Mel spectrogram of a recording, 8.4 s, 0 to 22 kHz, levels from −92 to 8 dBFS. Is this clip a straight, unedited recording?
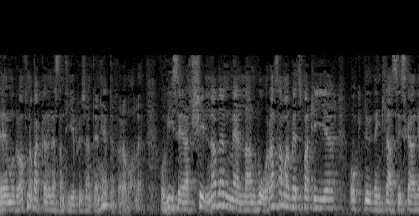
yes; 0 cuts

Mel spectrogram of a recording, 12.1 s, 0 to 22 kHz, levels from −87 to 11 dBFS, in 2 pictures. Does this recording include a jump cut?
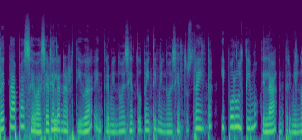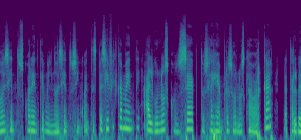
yes; 6 cuts; at 1.0 s, 4.3 s, 5.2 s, 5.6 s, 10.2 s, 11.0 s

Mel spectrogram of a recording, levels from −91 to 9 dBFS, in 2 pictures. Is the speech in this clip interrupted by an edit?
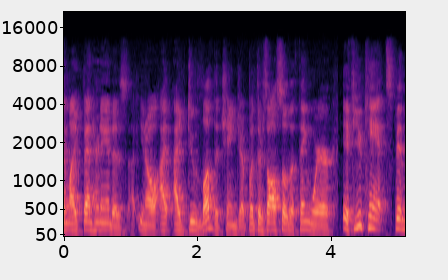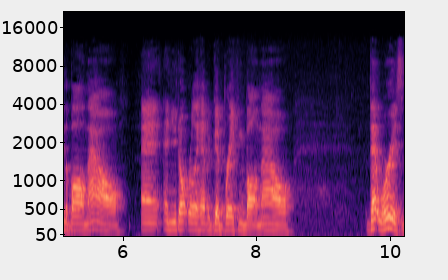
yes; 1 cut; at 4.1 s

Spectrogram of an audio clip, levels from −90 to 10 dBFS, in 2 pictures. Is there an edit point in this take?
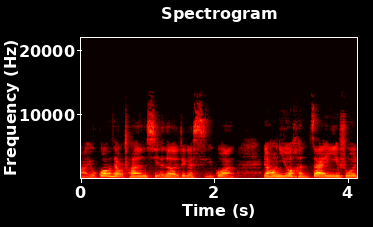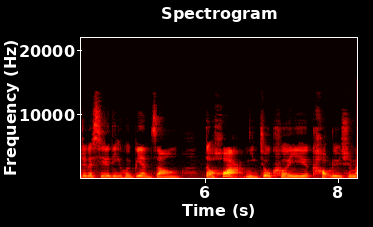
no; 0 cuts

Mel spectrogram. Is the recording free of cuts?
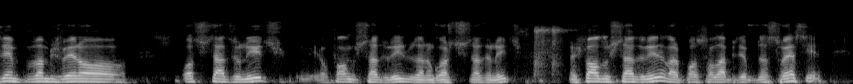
yes; 0 cuts

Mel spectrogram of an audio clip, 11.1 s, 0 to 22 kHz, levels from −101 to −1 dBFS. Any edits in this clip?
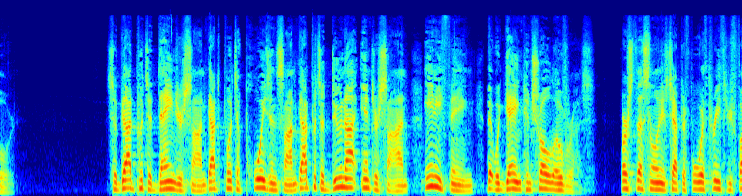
yes; 2 cuts; at 6.3 s, 9.1 s

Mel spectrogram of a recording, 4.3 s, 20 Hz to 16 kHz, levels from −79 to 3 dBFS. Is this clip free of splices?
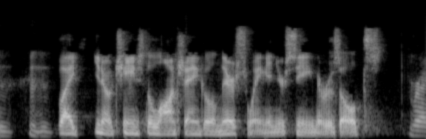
yes; 0 cuts

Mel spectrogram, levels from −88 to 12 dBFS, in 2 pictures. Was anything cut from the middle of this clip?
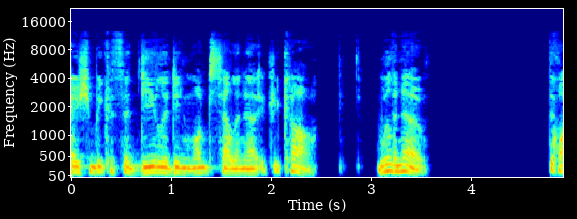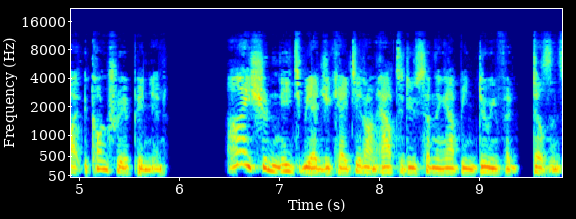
yes; 2 cuts; at 3.2 s, 4.8 s

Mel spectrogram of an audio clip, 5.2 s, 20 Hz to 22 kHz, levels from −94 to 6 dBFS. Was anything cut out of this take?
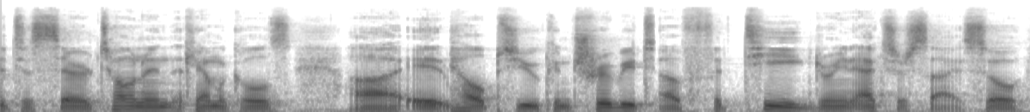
yes; 3 cuts; at 0.9 s, 2.2 s, 3.3 s

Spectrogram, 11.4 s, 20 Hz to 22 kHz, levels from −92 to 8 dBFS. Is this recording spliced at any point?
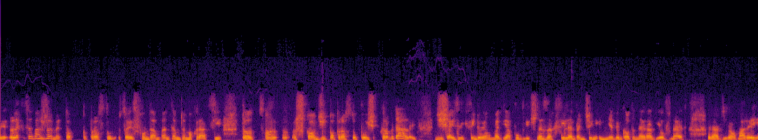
no; 0 cuts

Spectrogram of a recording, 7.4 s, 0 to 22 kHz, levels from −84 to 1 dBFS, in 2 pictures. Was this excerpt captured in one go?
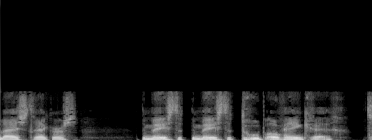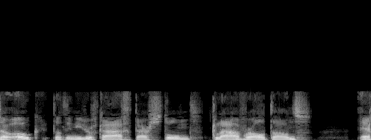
no; 6 cuts; at 1.9 s, 2.8 s, 3.6 s, 4.2 s, 4.7 s, 5.8 s

